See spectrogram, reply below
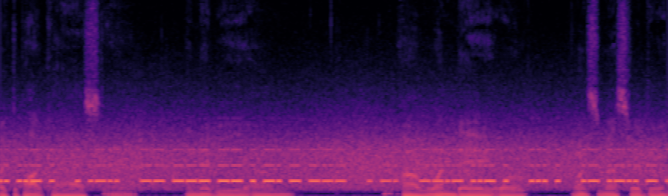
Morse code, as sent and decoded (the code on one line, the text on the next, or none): … / . .-.. / -- --- -- . -. - --- / . -. / --.- ..- . / ... . / …
… EL MOMENTO EN QUE SE …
